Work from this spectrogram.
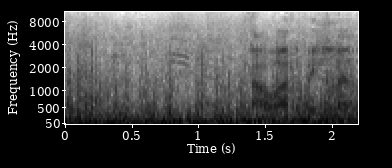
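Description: Strong monsoon wind on the hilltop at Mandalpatti buffets the microphone in a loud, continuous roar that masks everything else over the whole stretch.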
